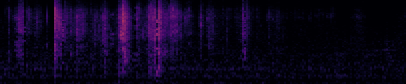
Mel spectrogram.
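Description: Trading cards rustling and sliding against each other as they are handled and flipped through, with a few short scrapes about half a second, a second and a second and a half in. A faint steady hum sits underneath.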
